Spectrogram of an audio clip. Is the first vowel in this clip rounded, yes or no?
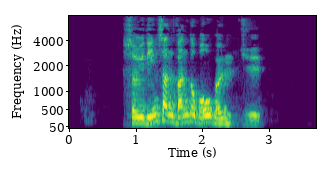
yes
